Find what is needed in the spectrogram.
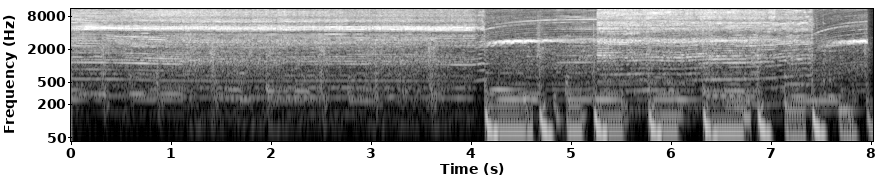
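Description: Small high-speed rotary tool with a cutoff wheel whining steadily as it cuts a tooth off a metal cam sensor trigger wheel. About halfway through, its pitch dips and recovers a few times as the wheel bites, and background music with a beat comes in under it.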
